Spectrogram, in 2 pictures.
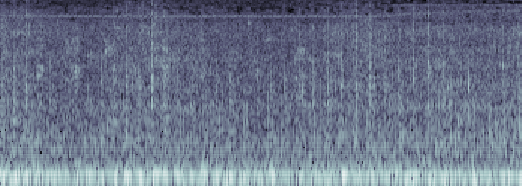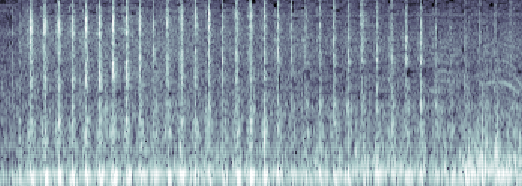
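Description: A small motorboat engine running with a rapid, even popping exhaust, about ten pops a second. It grows much louder about three and a half seconds in as the boat passes close by.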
